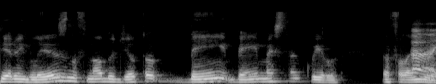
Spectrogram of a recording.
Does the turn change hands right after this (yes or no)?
yes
